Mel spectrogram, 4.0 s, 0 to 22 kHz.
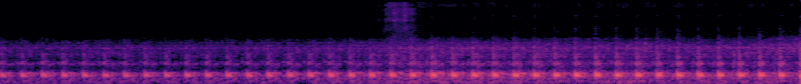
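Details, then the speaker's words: Homemade 3D-printed 5-pole magnet rotor with coil and Hall sensor, running at 13 V, 590 mA: steady throbbing hum pulsing about two and a half times a second; owner unsure of the cause, thinks it comes from underneath. "yeah i'm not really sure what's causing that sound yep not sure but anyway i wanted to get something out it's kind of cool even though it makes crappy sound"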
